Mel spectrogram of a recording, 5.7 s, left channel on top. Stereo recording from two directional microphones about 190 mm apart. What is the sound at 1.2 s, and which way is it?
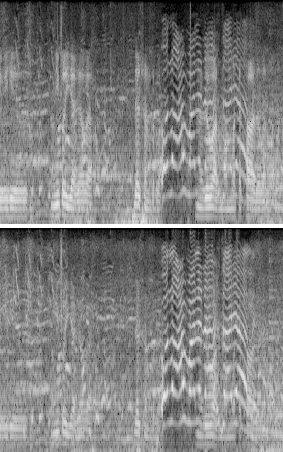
Speech, 30° left (ahead or behind).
